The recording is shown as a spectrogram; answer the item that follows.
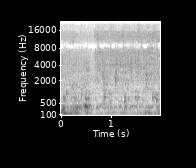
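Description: Cold water runs steadily from a tap into a sink, a continuous rushing hiss at close range with no talk.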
